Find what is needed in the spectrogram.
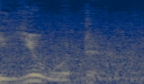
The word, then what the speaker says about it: Jord: Uh, well, I can I can pronounce it in Swedish. It would be Jord.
